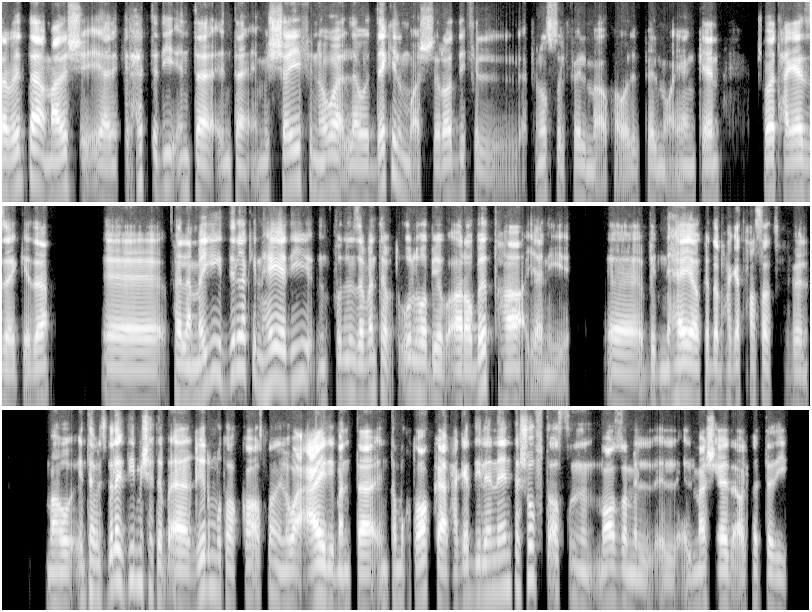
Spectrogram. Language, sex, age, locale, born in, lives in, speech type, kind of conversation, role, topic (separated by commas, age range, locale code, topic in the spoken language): Arabic, male, 35-39, ar-EG, Egypt, Egypt, conversation, podcast, host, إيه اللي بيخلّي نهاية فيلم تبقى مُرضية؟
